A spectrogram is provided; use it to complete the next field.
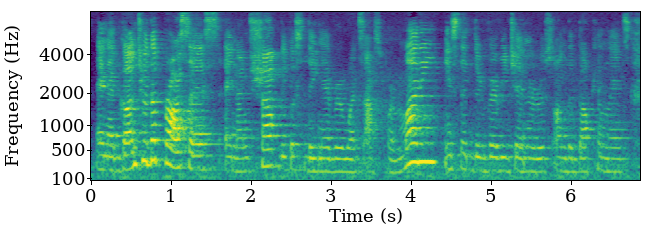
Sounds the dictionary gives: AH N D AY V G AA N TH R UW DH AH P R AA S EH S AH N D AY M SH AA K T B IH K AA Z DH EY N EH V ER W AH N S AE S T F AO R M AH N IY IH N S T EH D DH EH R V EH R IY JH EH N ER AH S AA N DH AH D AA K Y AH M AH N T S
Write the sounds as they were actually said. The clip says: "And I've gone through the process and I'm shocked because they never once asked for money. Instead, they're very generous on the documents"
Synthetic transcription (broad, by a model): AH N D AY V G AA N T R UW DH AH P R AA S EH S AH N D AY M SH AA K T B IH K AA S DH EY N EH V ER W AH N S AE S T F AO R M AH N IY IH N S T EH D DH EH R V EH R IY JH EH N ER AH S AA N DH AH D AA K Y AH M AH N T S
